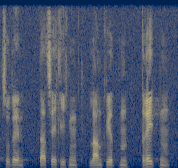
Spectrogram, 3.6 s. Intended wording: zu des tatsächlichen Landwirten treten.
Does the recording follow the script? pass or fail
fail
